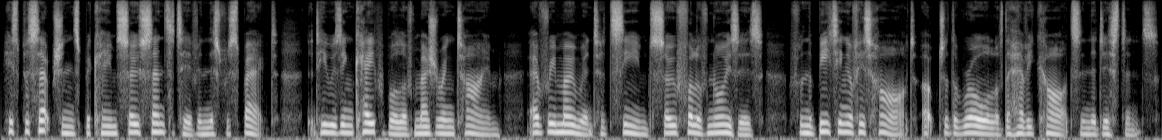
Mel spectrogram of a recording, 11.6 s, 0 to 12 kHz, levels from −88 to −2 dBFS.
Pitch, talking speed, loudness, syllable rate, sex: 170 Hz, 205 wpm, -19 LUFS, 5.8 syllables/s, female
